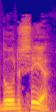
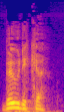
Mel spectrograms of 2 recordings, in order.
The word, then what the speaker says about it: Boudica: We all told to pronounce it Boadicea. And from now from the Caesars. Oh, yeah. From the Caesars. It was Boadicea. Boadicea. Now they said Boudica. Yeah, I've heard that one, Boudica.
